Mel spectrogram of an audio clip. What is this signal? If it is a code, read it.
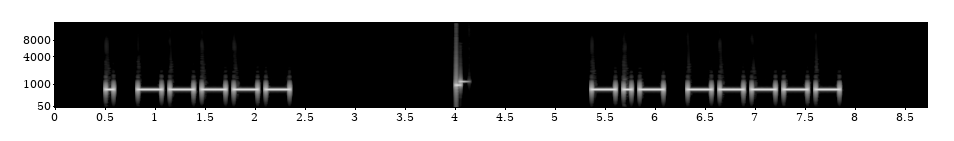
Morse code, heard as a keyed tone, about 15 wpm, 700 Hz. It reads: E 0 K 0
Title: Single-Letter Single-Number 15wpm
